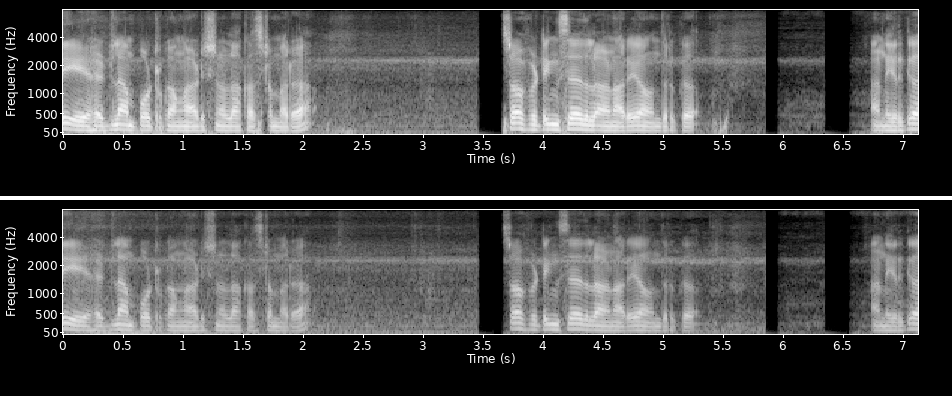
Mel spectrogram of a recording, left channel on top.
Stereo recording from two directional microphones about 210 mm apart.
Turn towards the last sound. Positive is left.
turn(degrees=35)  # may be behind; listen again after turning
